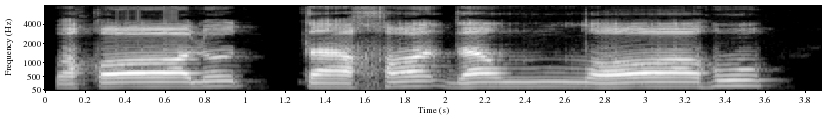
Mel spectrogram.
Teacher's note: موٹا کرنا ہے، لام کو تا کے ساتھ پلس کرنا ہے، تا کے اوپر تشدید ہے تو تا کو دبانا ہے، سختی کرنی ہے · ذال کو پڑھتے وقت زبان تھوڑی سی باہر نکالیں گے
